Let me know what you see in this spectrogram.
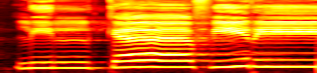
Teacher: Huruf ra dibunyikan secara tarqiq sebab ra berbaris kasrah. Dibacanya tipis, pangkal lidah datar ya. Langsung keluar suaranya ya, ringan.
